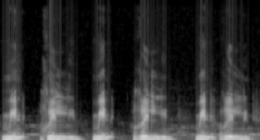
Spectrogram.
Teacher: नून को ज़ाहिर करके पढ़ेंगे, नून में गुन्ना नहीं करेंगे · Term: इजहार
